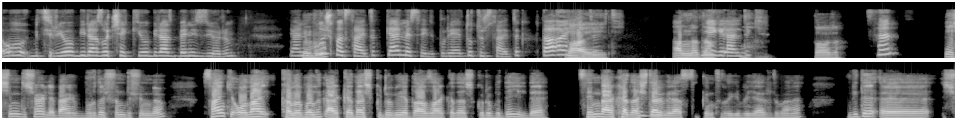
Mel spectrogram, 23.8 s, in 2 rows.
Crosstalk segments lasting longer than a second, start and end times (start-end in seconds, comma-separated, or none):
none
